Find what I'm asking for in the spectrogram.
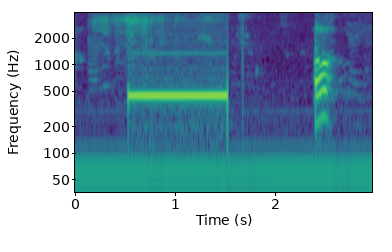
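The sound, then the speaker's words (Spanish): An outgoing telephone call gives a ringback tone: a single steady, mid-pitched beep lasting about a second, then a pause and a brief voice. “Ya, acá le estoy timbrando. Le estoy llamando.”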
